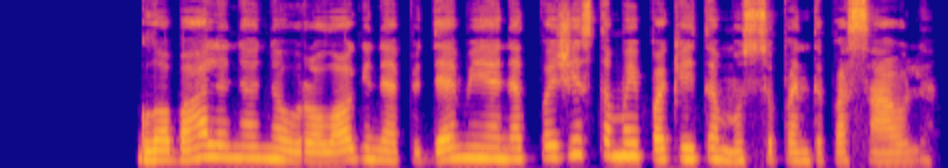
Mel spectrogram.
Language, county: Lithuanian, Vilnius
